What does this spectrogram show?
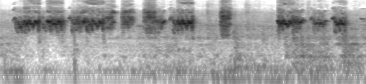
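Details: Lovebirds in a breeding colony giving shrill, squeaky chirps in quick clusters, harsh bursts repeated every fraction of a second with short pauses between groups.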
